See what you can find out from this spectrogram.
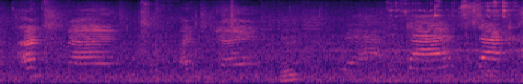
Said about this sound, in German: Der Zug fährt jetzt los.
